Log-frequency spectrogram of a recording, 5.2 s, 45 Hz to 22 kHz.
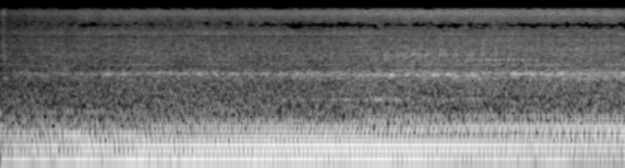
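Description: Nissan RB25DET NEO turbocharged straight-six idling steadily at its operating temperature of around 80 °C, with the electric radiator fans running.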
